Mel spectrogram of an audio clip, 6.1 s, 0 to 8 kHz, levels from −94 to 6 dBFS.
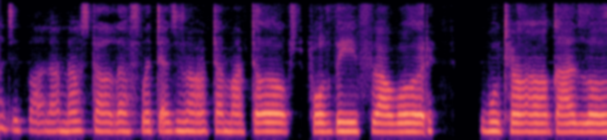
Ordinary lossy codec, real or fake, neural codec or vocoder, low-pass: none; fake; codec, 16 kHz, 0.5 kbps, FunCodec, trained on LibriTTS, 25 frames a second; 7.2 kHz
